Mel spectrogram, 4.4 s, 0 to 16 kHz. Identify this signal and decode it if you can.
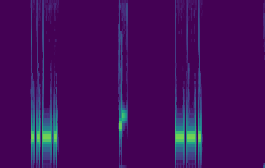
Morse code, heard as a keyed tone, about 25 wpm, 700 Hz. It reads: F G
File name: Single-Letter-Number-25wpm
